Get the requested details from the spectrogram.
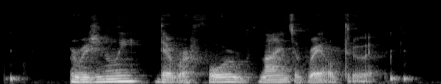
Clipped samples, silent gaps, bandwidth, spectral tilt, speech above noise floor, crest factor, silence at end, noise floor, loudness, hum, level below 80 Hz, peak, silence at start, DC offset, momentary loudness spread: under 0.1%; none; 11 kHz; -8.5 dB/octave; 39 dB; 16 dB; 0.3 s; -57 dBFS; -18 LUFS; none; -44 dBFS; -2 dBFS; 0.1 s; under 0.1%; 16 LU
